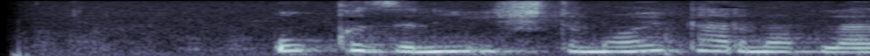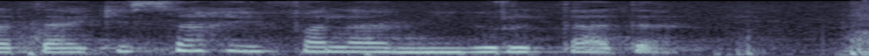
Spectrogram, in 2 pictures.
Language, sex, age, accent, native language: Uzbek, female, 18-24, Samarqand, Uzbek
